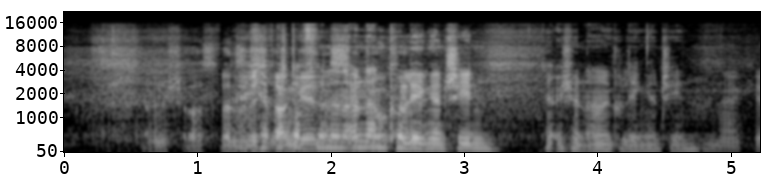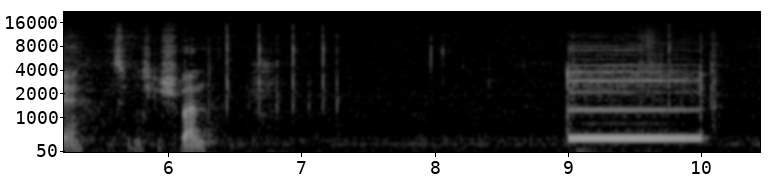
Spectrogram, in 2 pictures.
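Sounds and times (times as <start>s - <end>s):
speech: 0.6s - 6.5s
telephone ringback tone on an outgoing call: 9.0s - 10.0s.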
